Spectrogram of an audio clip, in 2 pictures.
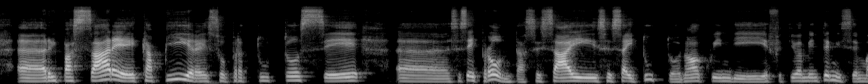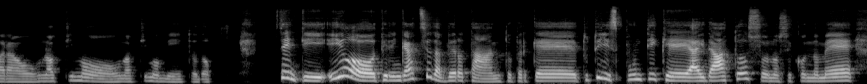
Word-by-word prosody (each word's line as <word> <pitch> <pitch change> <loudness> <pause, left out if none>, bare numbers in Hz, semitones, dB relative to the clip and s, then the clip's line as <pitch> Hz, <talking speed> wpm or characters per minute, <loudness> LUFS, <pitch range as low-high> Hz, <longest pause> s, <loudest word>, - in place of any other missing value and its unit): ehm, 150 -1 +1
ripassare 175 +3 +5
e 155 - -2
capire 165 -1 -1
soprattutto 165 +4 -8
se 165 -2 -1 0.4
ehm, 140 -2 -5
se 130 +3 -10
sei 185 +3 0
pronta, 155 - -2
se 145 +6 -8
sai 155 +1 +3
se 155 +1 -4
sai 145 -1 -1
tutto, 215 - -11
no, 155 +2 -2
quindi, 135 -6 -6
effettivamente 160 +7 -6
mi 180 -6 -6
sembra 135 -2 -7
un 125 +3 -9
ottimo 145 -4 -6
un 135 +1 -9
ottimo 145 +4 -10
metodo. 120 -2 -12 0.6
Senti, 185 - +2
io 280 - +7
ti 205 - +2
ringrazio 220 - 0
davvero 180 - -1
tanto, 140 -2 -3
perché 160 0 0
tutti 245 - -2
gli 240 - 0
spunti 235 +2 -3
che 175 -6 +3
hai 165 +1 +6
dato 185 +9 +4
sono, 160 - -5
secondo 150 +2 -8
me, 170 +3 +1
160 Hz, 140 wpm, -21 LUFS, 145-185 Hz, 0.6 s, io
